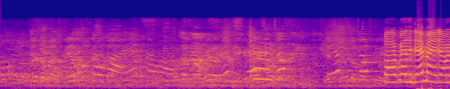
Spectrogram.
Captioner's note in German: Zurufe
